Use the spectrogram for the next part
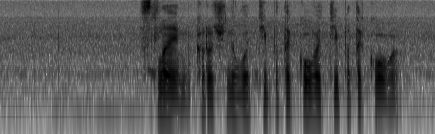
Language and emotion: Russian, neutral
